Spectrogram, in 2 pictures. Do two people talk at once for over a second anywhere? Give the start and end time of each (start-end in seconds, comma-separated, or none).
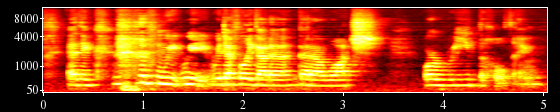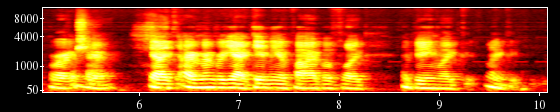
none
